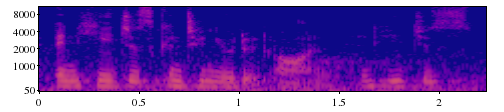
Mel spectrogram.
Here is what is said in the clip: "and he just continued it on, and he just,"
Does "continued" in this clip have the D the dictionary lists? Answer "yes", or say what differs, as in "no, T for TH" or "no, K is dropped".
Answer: yes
